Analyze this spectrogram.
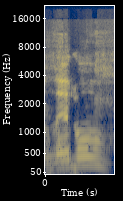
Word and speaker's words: Lidl: Little, I guess is how you pronounce that. Yeah, Plus, Lidl.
